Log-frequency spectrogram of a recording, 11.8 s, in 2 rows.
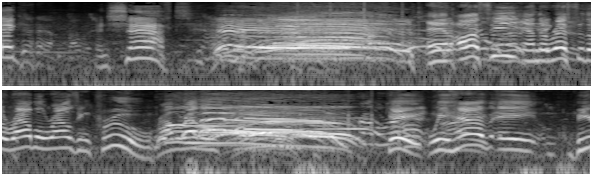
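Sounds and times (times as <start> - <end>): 
speech: 0.1 - 3.4, 4.0 - 11.7
live audience cheering and applauding: 2.2 - 4.8, 7.8 - 10.0.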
